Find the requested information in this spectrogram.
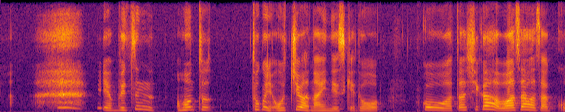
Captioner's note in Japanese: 息をのむ音; 笑い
